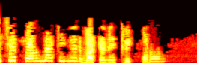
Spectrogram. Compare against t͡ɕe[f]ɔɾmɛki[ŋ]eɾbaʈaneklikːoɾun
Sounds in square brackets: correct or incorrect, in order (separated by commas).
correct, correct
